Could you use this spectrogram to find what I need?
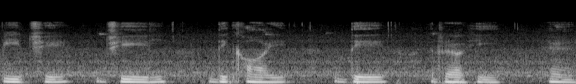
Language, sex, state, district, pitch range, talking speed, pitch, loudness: Hindi, female, Haryana, Rohtak, 110-125 Hz, 60 wpm, 115 Hz, -18 LUFS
